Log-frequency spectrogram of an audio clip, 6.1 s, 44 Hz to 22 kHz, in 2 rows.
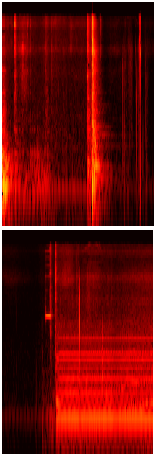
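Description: A 1000-watt microwave oven's door knocks shut about two seconds in; near four seconds a short keypad beep sounds and the oven starts running with a steady hum.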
